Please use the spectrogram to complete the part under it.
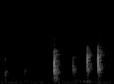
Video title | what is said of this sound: Teresa's Live Express Party 6.21.21 | See how it's hard? Like you hear me knocking on it? So it's like a solid that you make into a paste.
